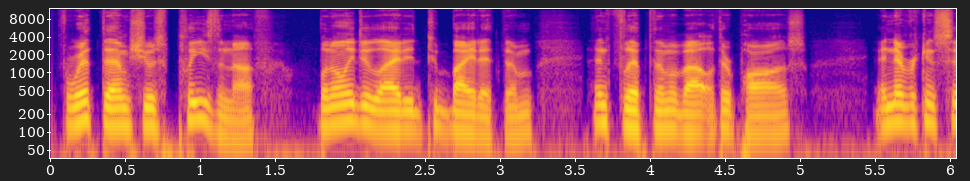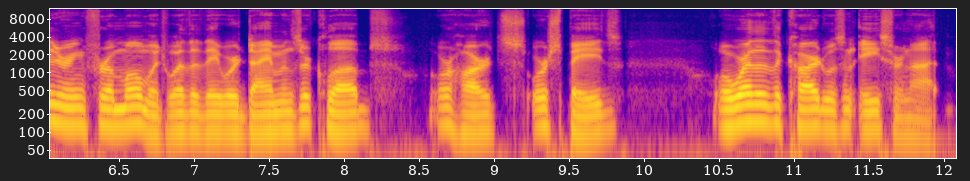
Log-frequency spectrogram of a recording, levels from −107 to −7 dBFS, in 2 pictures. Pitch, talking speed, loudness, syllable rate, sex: 115 Hz, 230 wpm, -18 LUFS, 6.4 syllables/s, male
